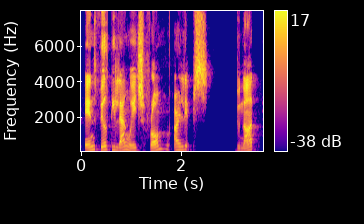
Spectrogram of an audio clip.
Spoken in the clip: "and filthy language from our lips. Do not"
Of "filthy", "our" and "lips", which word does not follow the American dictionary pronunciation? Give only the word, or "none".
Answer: filthy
